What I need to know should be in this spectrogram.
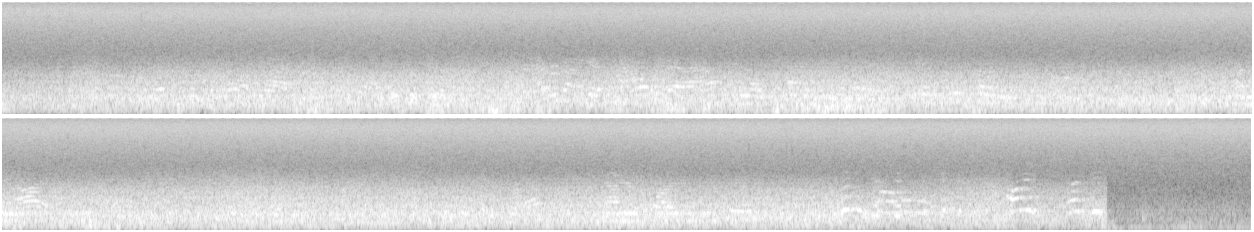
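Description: Strong wind roars through trees outdoors.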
